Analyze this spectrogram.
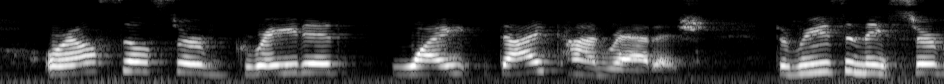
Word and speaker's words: daikon: else they'll serve grated white daikon radish the reason they serve it with the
